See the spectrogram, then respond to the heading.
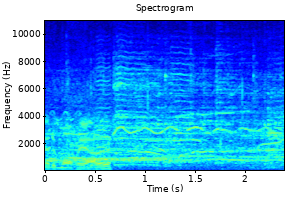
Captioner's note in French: cris des supporters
